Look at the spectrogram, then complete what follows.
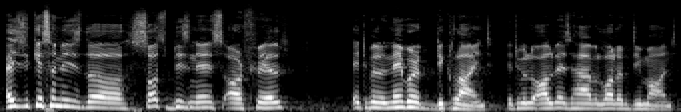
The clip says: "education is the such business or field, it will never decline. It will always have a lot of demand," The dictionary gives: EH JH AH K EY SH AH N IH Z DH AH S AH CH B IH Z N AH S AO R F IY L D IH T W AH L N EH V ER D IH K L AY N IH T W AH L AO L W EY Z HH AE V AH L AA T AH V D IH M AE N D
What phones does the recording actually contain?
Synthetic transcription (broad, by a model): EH JH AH K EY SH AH N IH Z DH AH S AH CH B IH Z N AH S AO R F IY L IH T W AH L N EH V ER D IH K L AY N IH T W AH L AO L W EY Z HH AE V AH L AA T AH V D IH M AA N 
